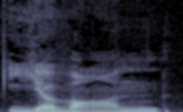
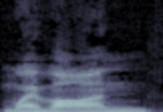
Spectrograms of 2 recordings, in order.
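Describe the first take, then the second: First: The name begins with a vowel sound. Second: The name begins with a W sound. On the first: This is the name as it should be said. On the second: This is how others sometimes mispronounce the name.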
